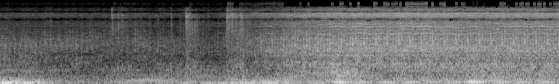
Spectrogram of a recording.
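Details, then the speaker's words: Restored 1959 Land Rover Series II 109 pickup, cold start on choke with hand throttle set around 1000 rpm, no blue smoke: fast even idle with steady exhaust beat, no knocks; warming up normally. "i can use the hand throttle if i want to set the idle and increase it put it at maybe a thousand uh rpm or so i will let it warm up"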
